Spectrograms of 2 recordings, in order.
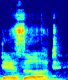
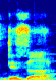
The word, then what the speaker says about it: dessert: and saying I want desert it's not desert it's dessert so when you're eating ice cream or chocolate or something sweet at the end it's called dessert similarly when people try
